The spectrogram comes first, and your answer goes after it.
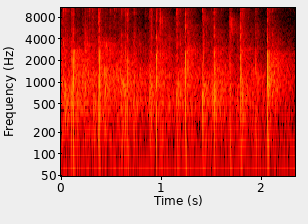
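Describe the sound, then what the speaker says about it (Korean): A small audience at a Buddhist dharma talk claps in a quick, even rhythm, about a dozen sharp, faint claps in a row with no voices over them. "여기도 한번 박수 한번 쳐줘봐요."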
